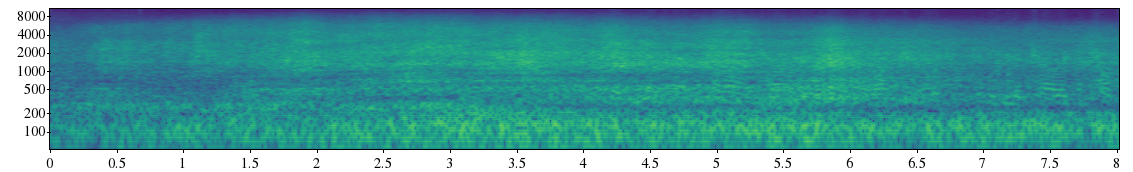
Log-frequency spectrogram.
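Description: Airliner taking off from runway 17 at Minneapolis–St. Paul airport, a loud, continuous engine roar that swells slightly and stays steady throughout, heard from a distance.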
